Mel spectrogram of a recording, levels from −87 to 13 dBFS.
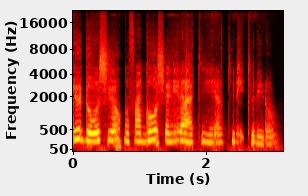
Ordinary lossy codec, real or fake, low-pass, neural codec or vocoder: none; fake; none; codec, 44.1 kHz, 0.9 kbps, DAC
